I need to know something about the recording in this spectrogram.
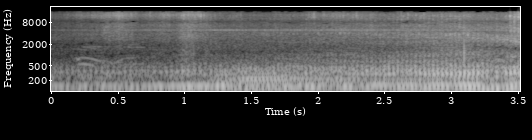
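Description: A plastic bag rustles as fruit is dropped into it.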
